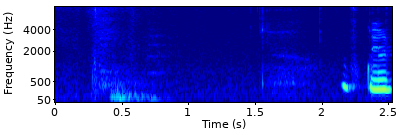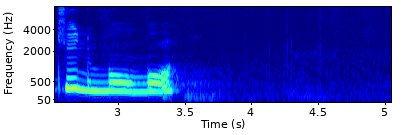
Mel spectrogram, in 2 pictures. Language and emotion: Russian, sad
